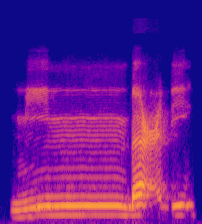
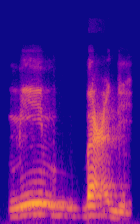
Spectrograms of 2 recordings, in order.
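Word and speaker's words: مِنْ بَعْدِ: sukun bertemu dengan baik mimbaradi jadi kita bukan bacanya mimbadi atau mint Barbie tapi kita rubah menjadi mimbaradi Kenapa dirubah menjadi Meme karena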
